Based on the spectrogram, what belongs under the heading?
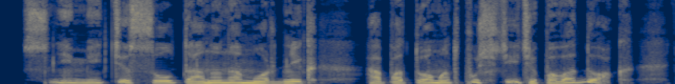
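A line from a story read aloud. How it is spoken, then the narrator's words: Barely audible whisper. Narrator (Russian): чуть слышно прошептал Диккенс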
